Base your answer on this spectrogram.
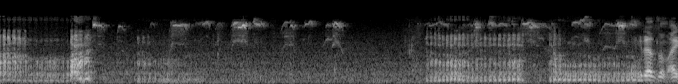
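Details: Rat Terrier growling during play with a new toy, said to dislike having his feet touched; low rasping growls in long stretches near the end, mixed with human speech throughout.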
